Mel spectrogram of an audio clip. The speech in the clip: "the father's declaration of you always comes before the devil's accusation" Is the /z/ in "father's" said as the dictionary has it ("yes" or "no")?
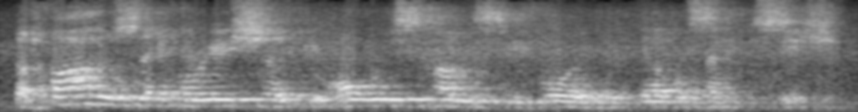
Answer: yes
